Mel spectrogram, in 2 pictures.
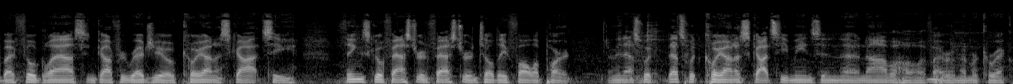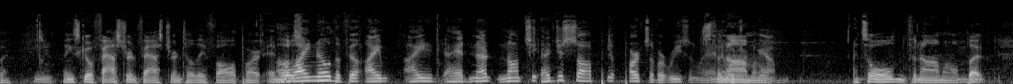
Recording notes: This episode was recorded at Zest in downtown SLC.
